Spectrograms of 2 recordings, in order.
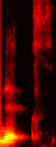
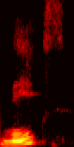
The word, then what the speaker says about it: Nyx: you know the name Nicks NYX. Yeah. Um the Greek pronunciation of it is more nicks and so in the savior series I have them pronounce it as nicks.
